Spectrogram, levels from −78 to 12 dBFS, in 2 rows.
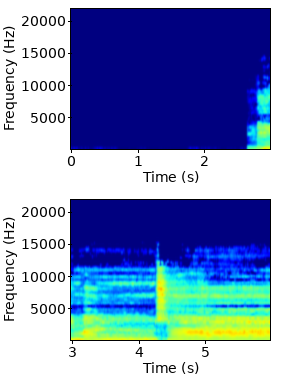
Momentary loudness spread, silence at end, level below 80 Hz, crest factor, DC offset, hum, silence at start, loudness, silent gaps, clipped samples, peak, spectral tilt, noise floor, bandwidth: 9 LU; 0 s; -62 dBFS; 20 dB; under 0.1%; none; 2.65 s; -16 LUFS; none; under 0.1%; 0 dBFS; 1 dB/octave; -79 dBFS; 15 kHz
